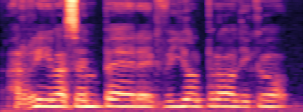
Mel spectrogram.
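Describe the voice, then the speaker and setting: A man reading an audiobook and voicing a pompous, sharp-tongued older bookseller with a theatrical, mocking manner and a husky voice. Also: mid-range voice, moderate pace, close to an everyday voice. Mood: grandly ironic.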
